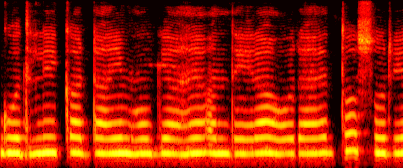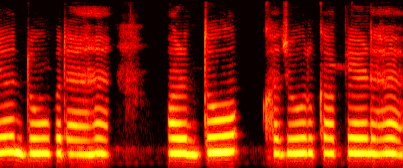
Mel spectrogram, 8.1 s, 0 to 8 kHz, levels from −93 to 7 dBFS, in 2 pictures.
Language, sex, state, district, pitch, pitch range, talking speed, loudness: Hindi, female, Bihar, Gopalganj, 270 Hz, 265-275 Hz, 150 wpm, -20 LUFS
